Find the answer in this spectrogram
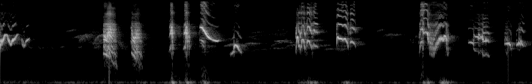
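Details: Oriental magpie-robin (kacer) in full 'ngeplong' fighting song, used as a lure to provoke rivals: bursts of high whistled, buzzy and scratchy notes, some sliding, in short irregular phrases separated by brief pauses.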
